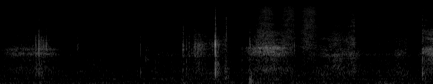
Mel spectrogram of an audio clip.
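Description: Faint rubbing and sliding of cardstock on a tabletop as a teal panel is shifted and squared on a card base, with a light tick about two seconds in.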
